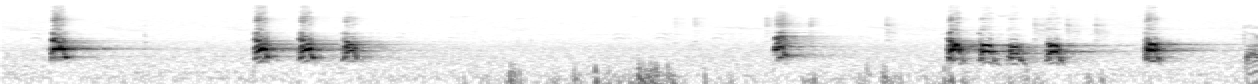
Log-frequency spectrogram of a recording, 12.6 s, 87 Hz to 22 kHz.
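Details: A neighbour's dog barks at birds on 13 November 2020. It gives a single bark, then a quick triple, then a long pause with faint low rumbling. A later burst of several barks comes close together.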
